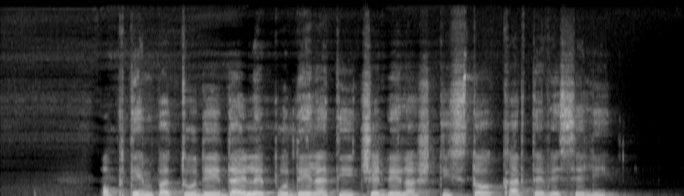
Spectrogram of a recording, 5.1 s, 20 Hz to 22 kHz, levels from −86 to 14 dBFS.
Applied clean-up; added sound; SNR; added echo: neural mask model Resemble Enhance denoiser.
